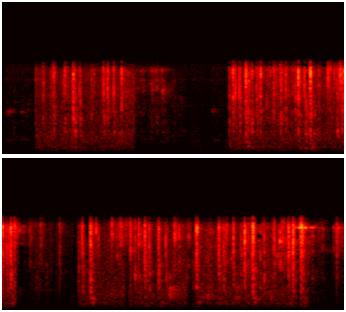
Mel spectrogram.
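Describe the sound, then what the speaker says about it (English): Quick keyboard typing comes in three bursts separated by short pauses, close and fairly quiet, with no talking. "I heard someone typing"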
